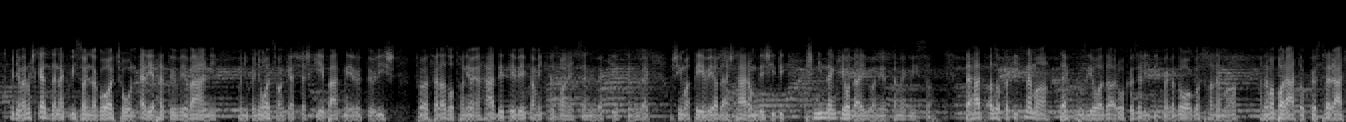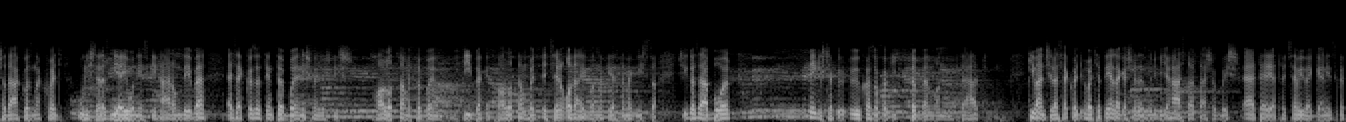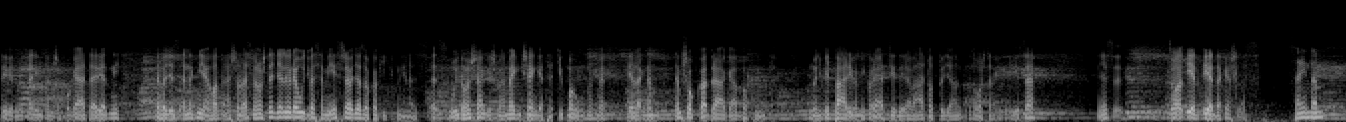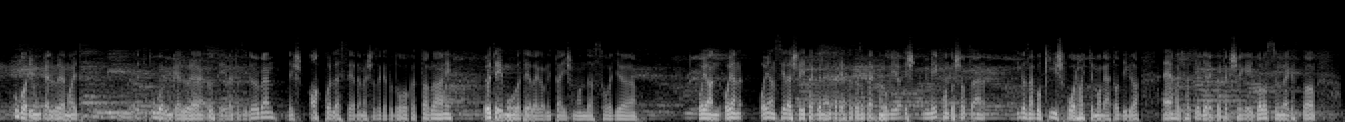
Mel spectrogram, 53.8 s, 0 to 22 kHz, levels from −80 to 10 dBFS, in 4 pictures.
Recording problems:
muffled; very; fading above 3 kHz
wrong speed, natural pitch; too fast; 1.6 times normal speed
voice in the background; noticeable; throughout; 10 dB below the speech

